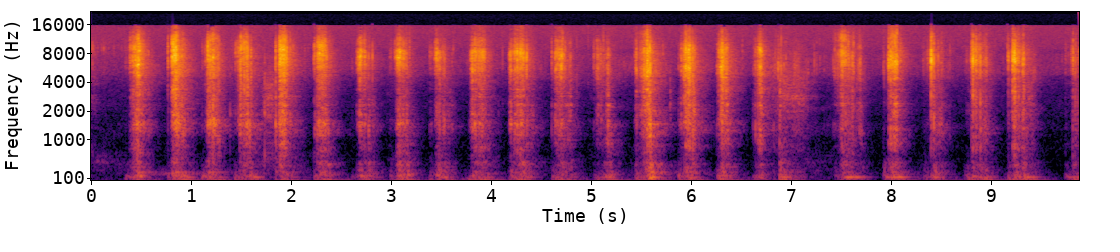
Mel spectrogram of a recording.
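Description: A white curette scrapes the soft, wet, fibrous flesh inside the cavity of a hollowed squash half. Short, moist scraping strokes repeat at about two or three per second in a fairly steady rhythm, each with a bright hiss and a soft low thud.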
